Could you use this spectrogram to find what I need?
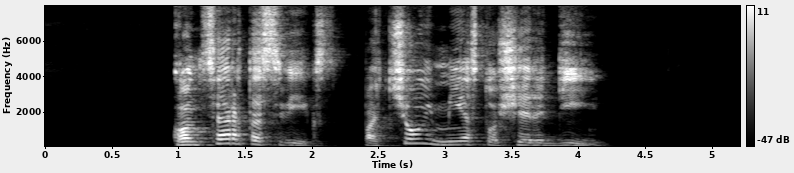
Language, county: Lithuanian, Kaunas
